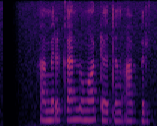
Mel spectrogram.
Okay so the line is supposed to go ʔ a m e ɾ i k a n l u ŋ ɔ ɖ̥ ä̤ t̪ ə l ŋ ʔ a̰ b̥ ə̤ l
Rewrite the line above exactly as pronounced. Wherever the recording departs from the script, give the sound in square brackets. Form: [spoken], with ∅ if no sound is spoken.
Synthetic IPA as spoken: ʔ a m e ɾ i k a n l u ŋ ɔ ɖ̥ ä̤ t̪ ə [∅] ŋ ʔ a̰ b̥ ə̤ [r]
